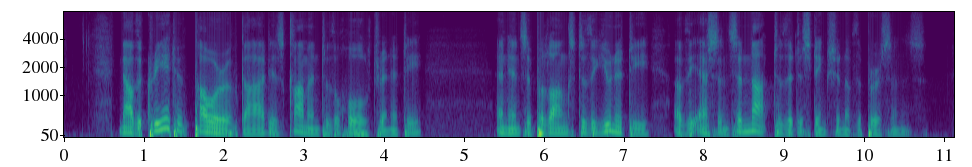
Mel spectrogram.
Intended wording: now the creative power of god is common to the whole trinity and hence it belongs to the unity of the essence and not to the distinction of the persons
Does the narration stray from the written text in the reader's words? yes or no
no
